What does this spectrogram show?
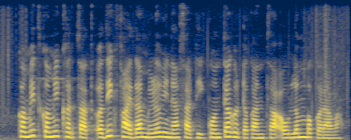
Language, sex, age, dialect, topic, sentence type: Marathi, female, 25-30, Northern Konkan, agriculture, question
